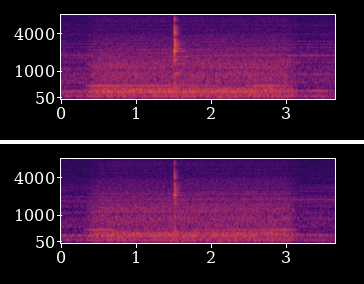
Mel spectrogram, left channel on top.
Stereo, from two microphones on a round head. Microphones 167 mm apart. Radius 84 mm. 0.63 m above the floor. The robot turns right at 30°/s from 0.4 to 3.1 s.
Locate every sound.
1.5 s a snare drum: 30° left (ahead or behind); by 1.7 s 35° left (ahead or behind)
